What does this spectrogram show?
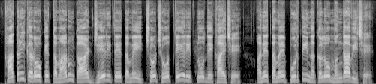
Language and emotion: Gujarati, neutral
